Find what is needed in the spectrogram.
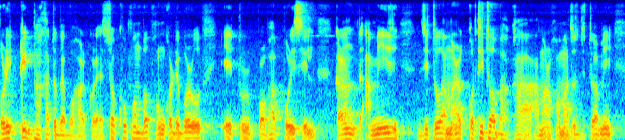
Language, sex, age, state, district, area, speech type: Assamese, male, 45-60, Assam, Lakhimpur, rural, spontaneous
